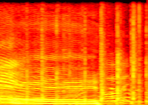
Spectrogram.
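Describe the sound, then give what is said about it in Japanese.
Group clapping hands together on cue: a voice calls the count-in, then a ragged burst of hand claps breaks out in the second half. “じゃあ行きましょうか、拍手、せーの”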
